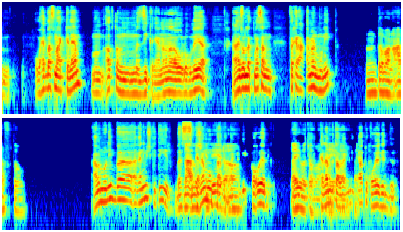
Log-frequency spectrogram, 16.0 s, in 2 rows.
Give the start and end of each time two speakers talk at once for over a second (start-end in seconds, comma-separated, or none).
11.6-12.8, 14.1-15.4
